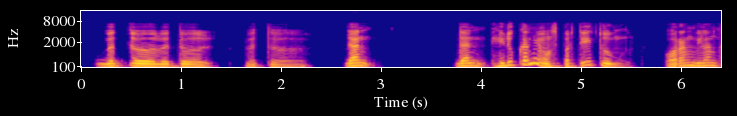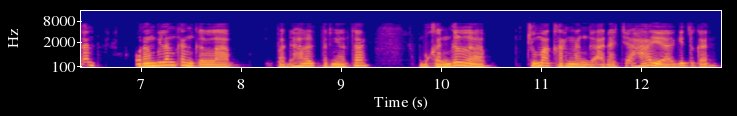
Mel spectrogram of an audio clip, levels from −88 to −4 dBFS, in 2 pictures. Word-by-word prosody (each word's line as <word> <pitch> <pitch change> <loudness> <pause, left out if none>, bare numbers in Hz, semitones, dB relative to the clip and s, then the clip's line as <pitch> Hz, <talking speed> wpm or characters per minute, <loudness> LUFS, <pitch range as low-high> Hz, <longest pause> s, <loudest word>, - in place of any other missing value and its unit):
Betul 150 0 +5
betul, 135 0 +1 0.3
betul. 120 -1 -8 0.3
Dan 165 +1 +5 0.8
dan 160 -2 +3
hidup 190 +6 +1
kan 245 - +7
memang 150 - +5
seperti 165 +10 -2
itu. 155 -3 +3 0.6
Orang 165 +7 +2
bilang 170 +2 +1
kan 200 -3 -6 0.4
orang 155 +2 +2
bilang 190 +3 -1
kan 175 -6 -1
gelap. 115 -3 -2 0.4
Padahal 120 +7 -3
ternyata, 135 +6 -3 0.5
bukan 120 +1 -1
gelap, 140 -8 -1 0.4
cuma 165 +3 0
karena 135 -2 -2
enggak 115 -1 -5
ada 110 - -4
cahaya, 120 - -1
gitu 155 -1 -4
kan. 135 +4 -6
140 Hz, 130 wpm, -21 LUFS, 125-165 Hz, 0.8 s, kan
